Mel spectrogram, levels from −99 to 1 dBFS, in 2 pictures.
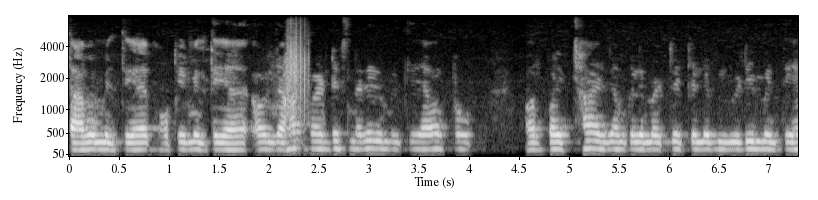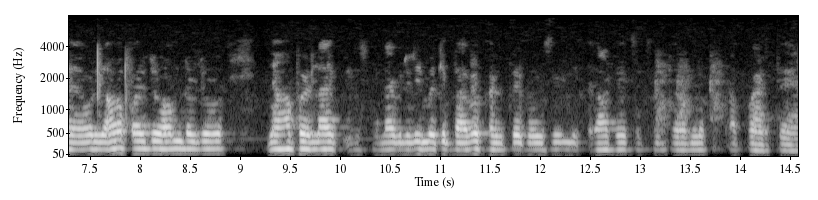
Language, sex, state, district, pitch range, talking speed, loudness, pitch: Hindi, male, Bihar, Saran, 150-155 Hz, 130 wpm, -19 LUFS, 155 Hz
